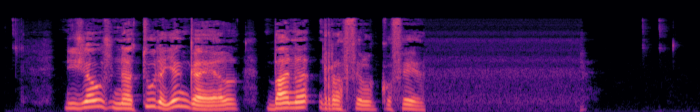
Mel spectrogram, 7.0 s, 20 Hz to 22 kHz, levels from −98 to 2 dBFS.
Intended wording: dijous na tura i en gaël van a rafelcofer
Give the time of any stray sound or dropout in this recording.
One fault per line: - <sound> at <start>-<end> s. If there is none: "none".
none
